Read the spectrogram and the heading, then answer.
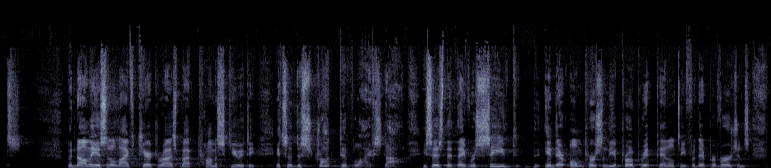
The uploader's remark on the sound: This sermon was delivered on July 3, 2022 at First Baptist Church Hendersonville, NC.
